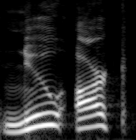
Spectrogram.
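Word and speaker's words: Newark: is Anthony Krunk in New Arc, Delaware. That is a great pronouncer. I I really not have Do you recall that from the past that it's New Arc?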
